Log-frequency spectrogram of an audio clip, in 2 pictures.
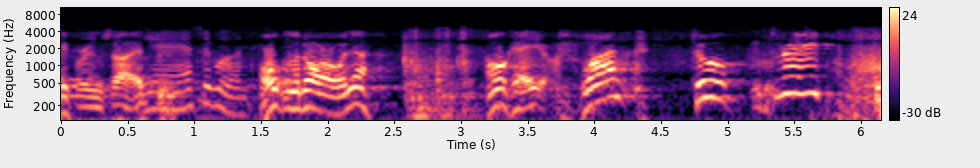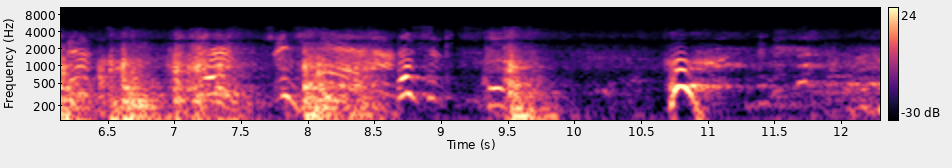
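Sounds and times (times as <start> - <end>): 
speech: 0.0 - 6.6, 7.3 - 9.8, 10.7 - 12.2
heavy trunk set down with a solid thud: 5.8 - 8.5
people straining and grunting: 10.6 - 12.2
breathless chuckles: 10.7 - 12.2.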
